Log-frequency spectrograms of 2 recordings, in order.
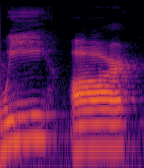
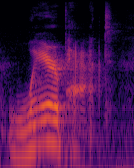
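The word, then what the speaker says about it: WearPact: apparel they are at we are I'm sorry not we are I've been saying it wrong the whole time we're packed so W e AR P AC t-dot-com we're packed check them out I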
